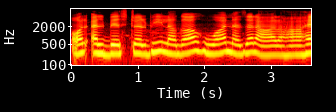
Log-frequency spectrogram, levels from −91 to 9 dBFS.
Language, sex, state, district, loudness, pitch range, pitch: Hindi, female, Jharkhand, Palamu, -16 LUFS, 240-270 Hz, 250 Hz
